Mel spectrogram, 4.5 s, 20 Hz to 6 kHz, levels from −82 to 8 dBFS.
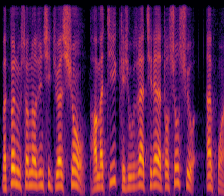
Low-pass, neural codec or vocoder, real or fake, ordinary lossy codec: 5.4 kHz; codec, 16 kHz, 0.3 kbps, FocalCodec; fake; none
